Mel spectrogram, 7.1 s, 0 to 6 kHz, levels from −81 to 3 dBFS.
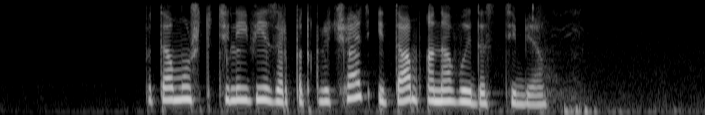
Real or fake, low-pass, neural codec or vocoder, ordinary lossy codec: real; 5.4 kHz; none; none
